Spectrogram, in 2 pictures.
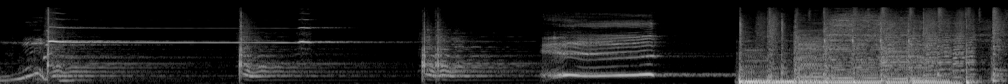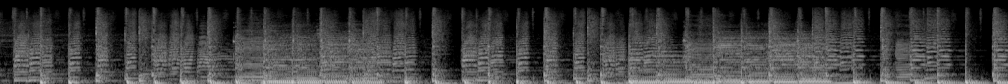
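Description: A few clear ringing chime-like tones open, then a loud, full band song kicks in with steady driving drums and dense instrumentation that continues to the end.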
